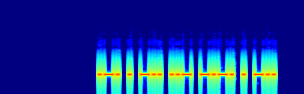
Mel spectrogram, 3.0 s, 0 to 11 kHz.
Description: Morse code, heard as a keyed tone, about 40 wpm, 700 Hz. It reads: REDUCED
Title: ED Suffix - Top 100 Words with Base Words 40wpm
